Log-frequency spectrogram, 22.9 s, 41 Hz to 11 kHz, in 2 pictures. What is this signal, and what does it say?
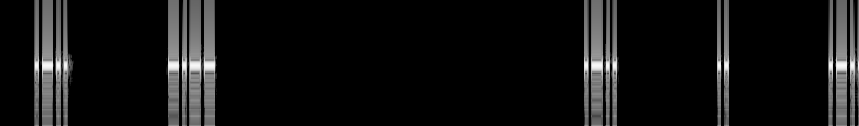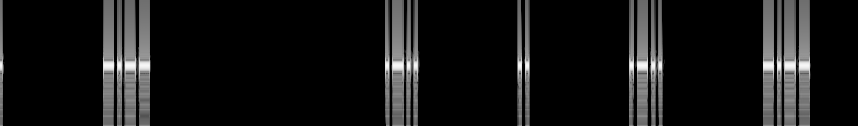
Morse code, heard as a keyed tone, about 25 wpm, spaced as for 6 wpm, 600 Hz. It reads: LY LILY LILY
